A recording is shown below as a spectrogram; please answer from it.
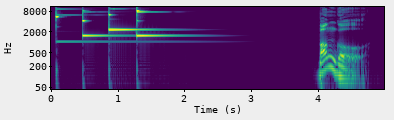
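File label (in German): "Bongo", German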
